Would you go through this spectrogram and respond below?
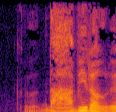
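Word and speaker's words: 나비 (נביא): 그런데, 선지자 하면 이제, 나비라 그래요, 나비. 발음이 나비, 히브리 말로. 나비야, 나비야, 이리 날라오너라. 그 발음하고 아주 똑같아요.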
